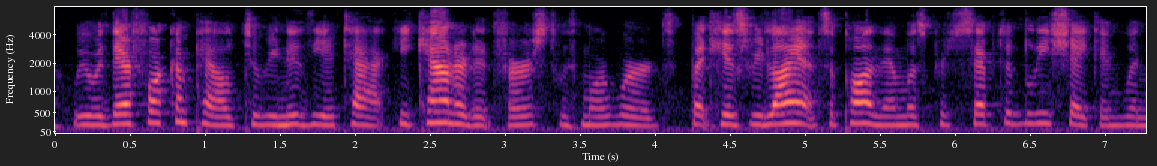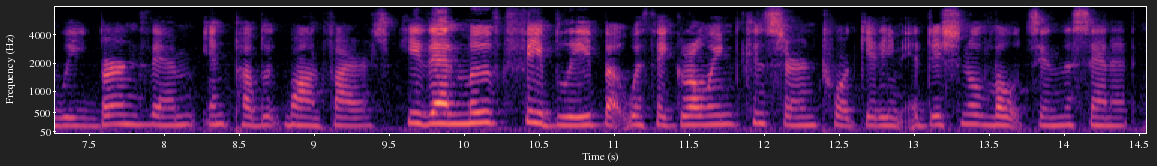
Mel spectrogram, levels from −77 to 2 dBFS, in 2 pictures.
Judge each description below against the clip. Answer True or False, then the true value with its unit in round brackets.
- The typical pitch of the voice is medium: False (210 Hz)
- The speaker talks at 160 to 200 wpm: True (190 wpm)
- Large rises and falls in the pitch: False (2.5 semitones)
